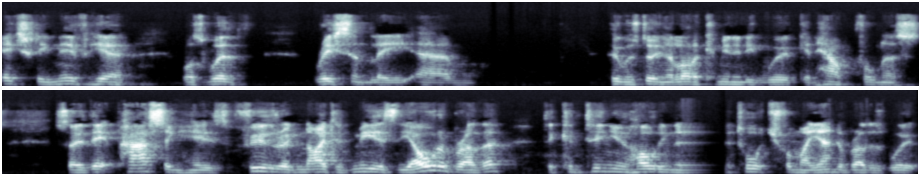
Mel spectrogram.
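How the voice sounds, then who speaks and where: Man's medium-pitched, somewhat breathy voice with a New Zealand accent, moderate pace and ordinary pitch variation. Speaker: personal development coach. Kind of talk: interview.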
